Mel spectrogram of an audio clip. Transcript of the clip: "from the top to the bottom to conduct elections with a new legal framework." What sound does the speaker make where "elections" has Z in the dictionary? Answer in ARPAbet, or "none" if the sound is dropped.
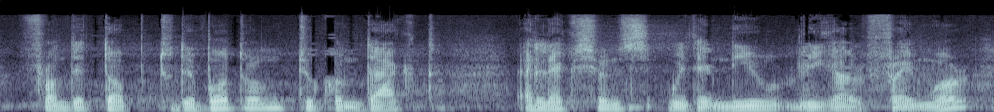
S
